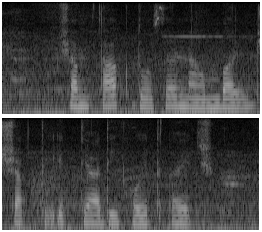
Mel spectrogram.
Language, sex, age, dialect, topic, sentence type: Maithili, female, 25-30, Southern/Standard, agriculture, statement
